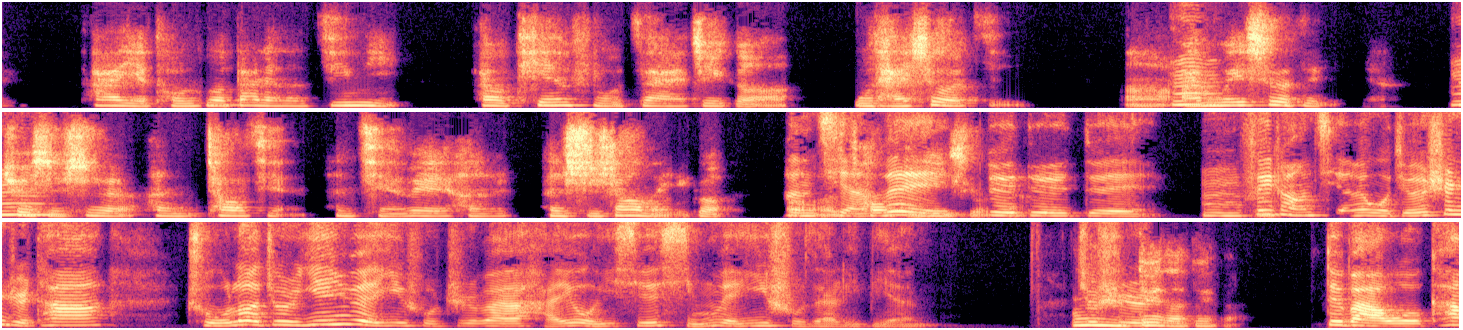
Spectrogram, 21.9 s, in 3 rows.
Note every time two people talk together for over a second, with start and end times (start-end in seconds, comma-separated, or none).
11.2-12.5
